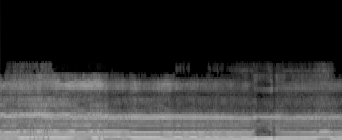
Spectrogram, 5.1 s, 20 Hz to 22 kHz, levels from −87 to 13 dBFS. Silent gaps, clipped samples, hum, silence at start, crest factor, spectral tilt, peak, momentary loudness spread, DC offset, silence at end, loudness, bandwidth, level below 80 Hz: none; under 0.1%; none; 0 s; 12 dB; -1 dB/octave; -4 dBFS; 3 LU; under 0.1%; 0 s; -17 LUFS; 12.5 kHz; -56 dBFS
